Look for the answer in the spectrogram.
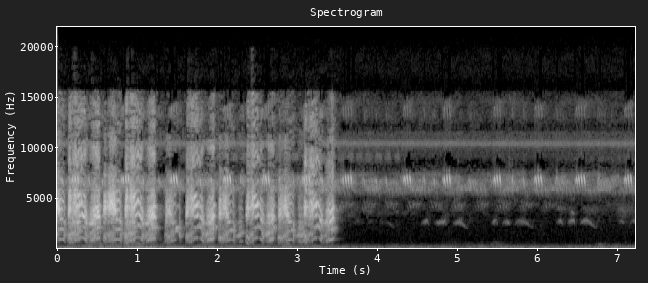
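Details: Jungle bush quail call used for quail hunting: harsh, buzzy, rapid notes pulsing about twice a second for three and a half seconds, then cutting off, leaving faint thin chirps of other small birds.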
